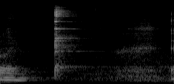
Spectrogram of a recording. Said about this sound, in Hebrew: בוא נרים לחיים.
